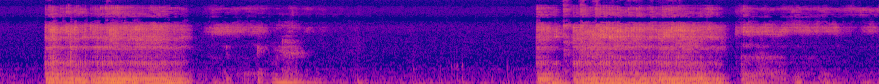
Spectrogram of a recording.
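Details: Snoring dog: two long, rough, rattling snorts a few seconds apart, with quieter breathing and small grunts between them.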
